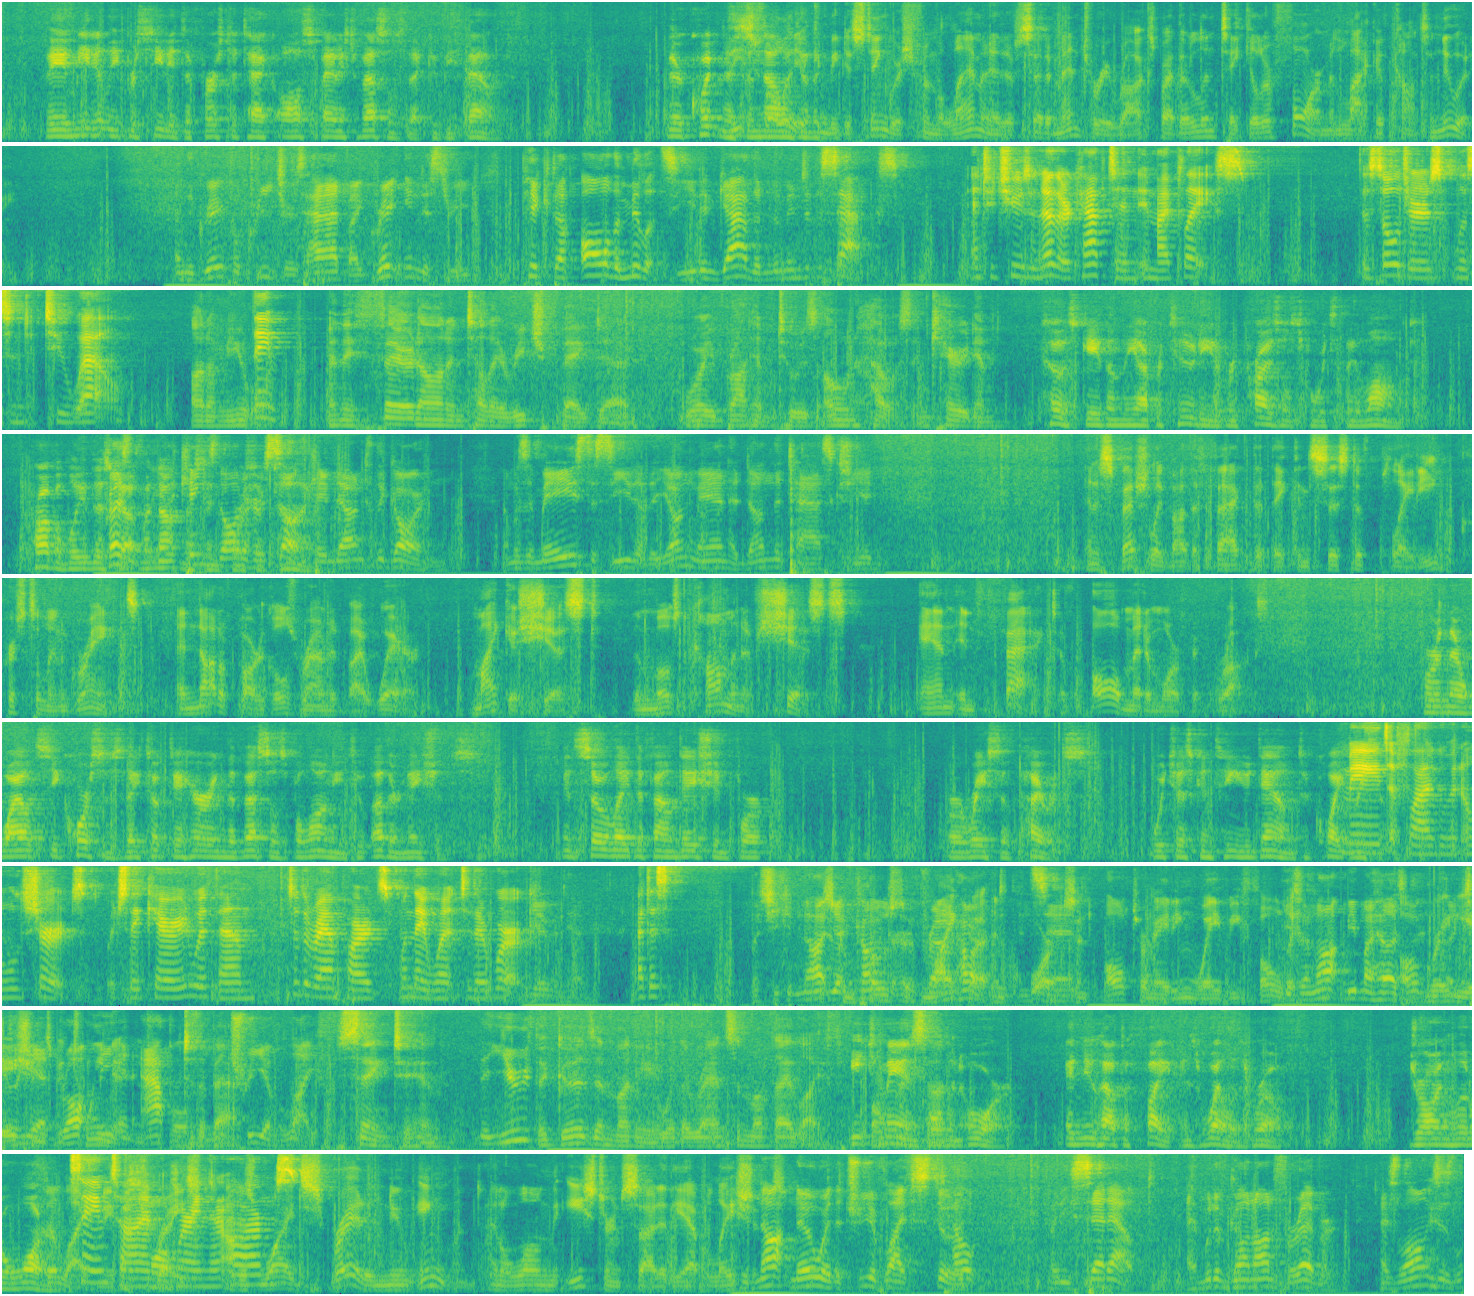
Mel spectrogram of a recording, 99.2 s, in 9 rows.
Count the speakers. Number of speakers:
5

